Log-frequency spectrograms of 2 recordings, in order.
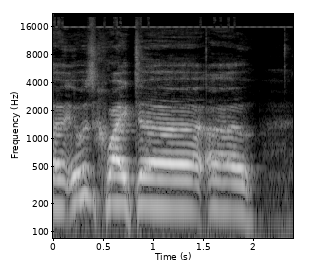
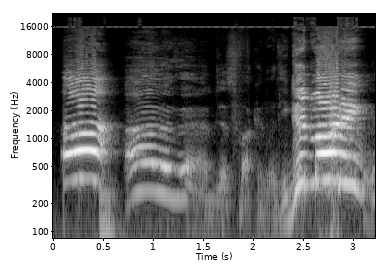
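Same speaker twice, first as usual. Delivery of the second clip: sudden loud, higher joking cry; playful loud burst; 10 semitones higher, 12 dB louder, slower than usual. Pretend. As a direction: burst out loud, then laugh it off. Mock scolding self in mirror, joking.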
